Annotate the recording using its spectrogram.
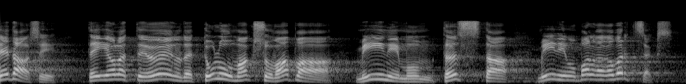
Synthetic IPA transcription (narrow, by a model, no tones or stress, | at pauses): e̞d̪̥ɑsḭ | t̪e̞jo̞le̞t̪ːe̞jø̞e̞lnud̪̥e̞t̪ːulumɑksuvɑb̥ɑmiːnimumt̪ɤst̪ɑmiːnimumpɑlɡ̥ɑɡɑvɤrt̪seks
